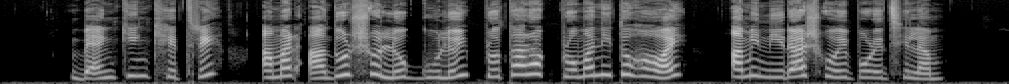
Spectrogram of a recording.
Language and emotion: Bengali, sad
